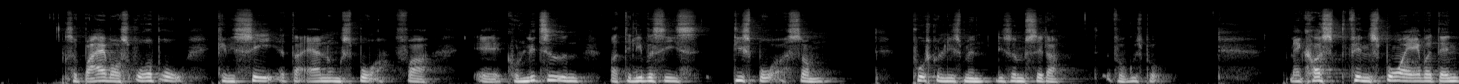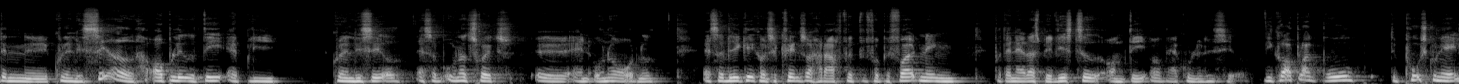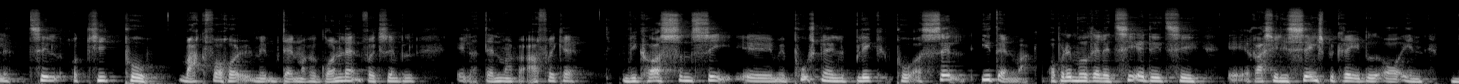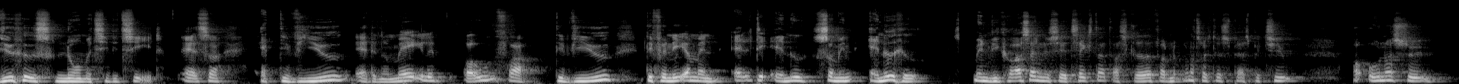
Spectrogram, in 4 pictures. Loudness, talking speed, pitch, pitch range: -20 LUFS, 155 wpm, 155 Hz, 140-170 Hz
